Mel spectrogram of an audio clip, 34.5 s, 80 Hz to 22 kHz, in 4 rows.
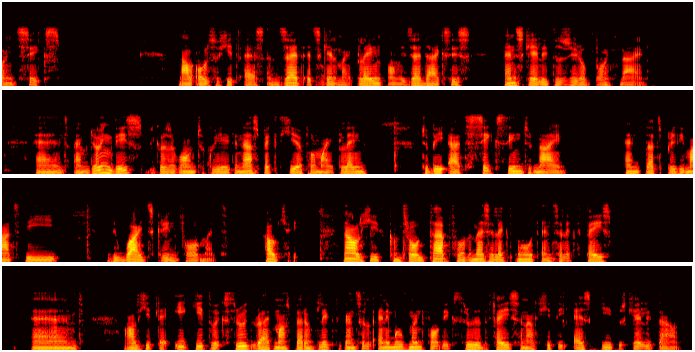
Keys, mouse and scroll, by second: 1.2-2.5 drag, 3.0 s, 7.3-11.8 drag, 21.6 ctrl+Tab, 27.4 right click, 27.8 e, 30.5-31.8 right drag, 32.6 s.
